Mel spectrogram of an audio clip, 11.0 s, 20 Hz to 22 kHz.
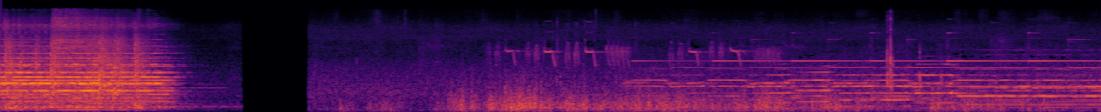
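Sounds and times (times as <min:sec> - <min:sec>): brass band playing: 0:00.0 - 0:02.0, 0:06.3 - 0:11.0
rustling noise: 0:03.1 - 0:04.9.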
